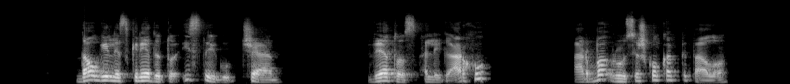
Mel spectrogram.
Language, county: Lithuanian, Vilnius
